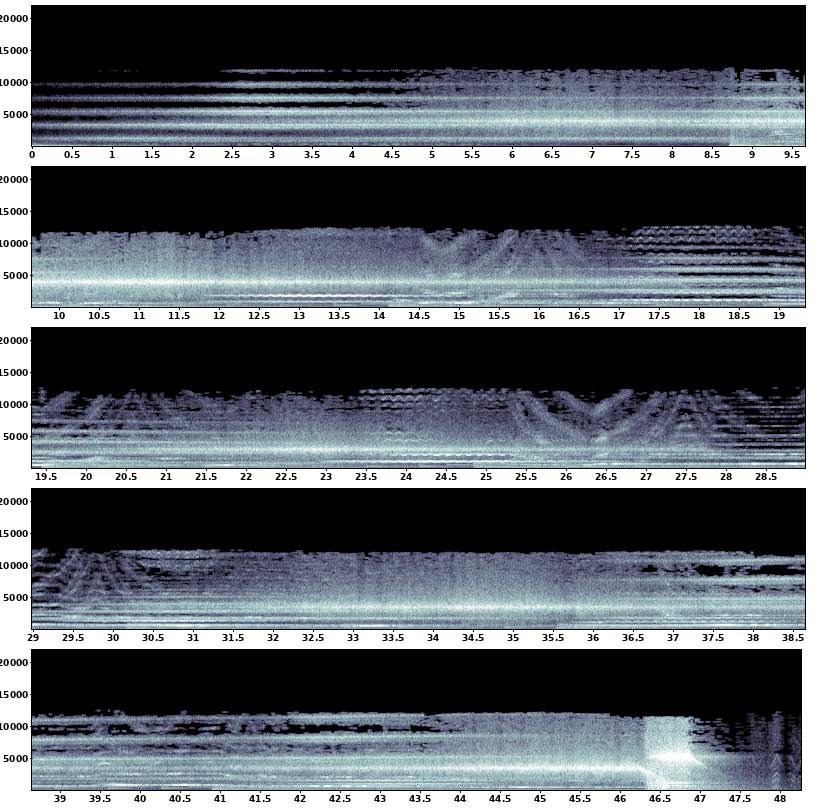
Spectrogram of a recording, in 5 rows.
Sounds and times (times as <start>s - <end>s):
Music: 0.0s - 48.2s.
